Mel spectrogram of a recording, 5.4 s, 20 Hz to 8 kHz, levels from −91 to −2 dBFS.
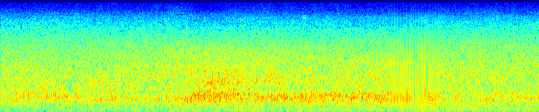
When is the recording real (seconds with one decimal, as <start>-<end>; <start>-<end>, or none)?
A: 0.0-3.9; 4.4-5.4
